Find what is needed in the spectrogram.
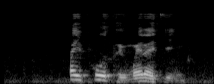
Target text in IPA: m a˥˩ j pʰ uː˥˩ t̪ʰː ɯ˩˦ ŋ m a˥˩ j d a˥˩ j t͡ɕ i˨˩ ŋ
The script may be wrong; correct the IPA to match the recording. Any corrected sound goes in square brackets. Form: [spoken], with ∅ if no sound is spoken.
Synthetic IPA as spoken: m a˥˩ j pʰ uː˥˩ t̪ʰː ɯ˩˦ ŋ m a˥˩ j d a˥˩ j t͡ɕ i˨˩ ŋ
